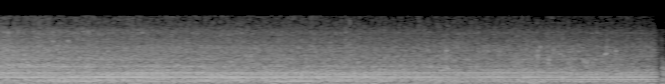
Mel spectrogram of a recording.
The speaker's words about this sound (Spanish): Al día siguiente navega por el río en su bote en dirección al almacén.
